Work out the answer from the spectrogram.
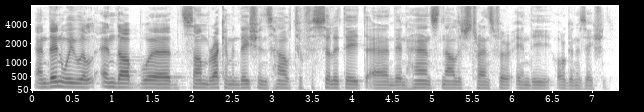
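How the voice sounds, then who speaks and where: A man of about fifty giving a technical presentation at a podium microphone, speaking in a relaxed, conversational way with many fillers. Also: mid-range voice, moderate pace, hardly any pauses. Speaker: guest speaker. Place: large conference hall. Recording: long hall reverb.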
